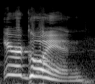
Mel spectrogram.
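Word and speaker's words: Yrigoyen: Irgoyen. – Yeah. – You're going. – Like, you're going to the bathroom.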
